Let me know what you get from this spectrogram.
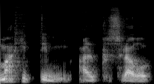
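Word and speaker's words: Alpes-Maritimes: 보시면 아시겠지만 여기가 마리타임 알프스, 해양 알프스라고 해가지고 이 사람들은 마히팀 알프스라고 발음을 하는데 해양 알프스라고 해서 산악 지역입니다.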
